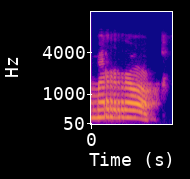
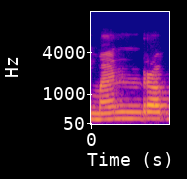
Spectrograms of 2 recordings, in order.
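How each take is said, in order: First: The n merges completely into the r. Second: The n is pronounced before the r. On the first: The speaker calls it wrong. "kata lain yang satu kata tulisannya itu merok, maknanya lain" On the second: The speaker calls it right. "harus manrok"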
